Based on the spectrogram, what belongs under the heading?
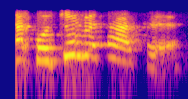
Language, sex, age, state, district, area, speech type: Bengali, female, 18-30, West Bengal, Paschim Bardhaman, rural, conversation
